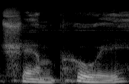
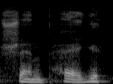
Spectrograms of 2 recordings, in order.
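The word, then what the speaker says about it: Champoeg: I'm told you pronounce it Champooey and not Champeg.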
